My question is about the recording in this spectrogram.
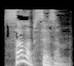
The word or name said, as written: solipsism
